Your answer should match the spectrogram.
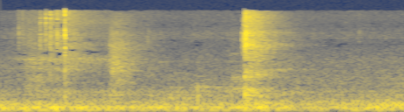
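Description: Two faint, short, crisp snaps from fern shoots being handled by hand, the second a little louder, over near silence.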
